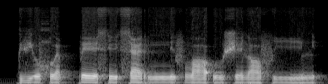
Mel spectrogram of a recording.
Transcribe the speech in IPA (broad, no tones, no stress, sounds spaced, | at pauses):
vʲ u χʷ æ pː e s ĩ s æ r nː i f β ɒ ʔ u ʃ e l ɒ f i l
